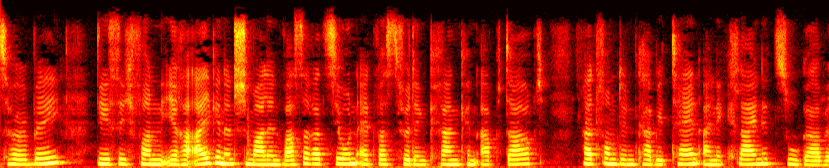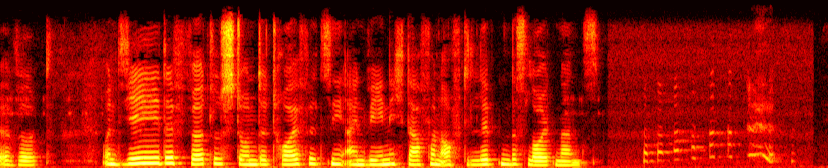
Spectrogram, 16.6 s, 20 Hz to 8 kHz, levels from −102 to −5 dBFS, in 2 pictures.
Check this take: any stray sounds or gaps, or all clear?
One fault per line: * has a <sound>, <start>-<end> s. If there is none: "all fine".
* has a laugh, 14.7-16.3 s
